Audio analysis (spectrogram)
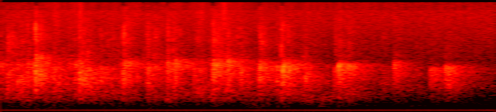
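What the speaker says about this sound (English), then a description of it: "Give him a big round of applause, ladies and gentlemen" A small audience at a live sommelier competition broadcast in South Africa claps in uneven bursts, the applause fairly faint and thin with separate hand claps standing out.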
